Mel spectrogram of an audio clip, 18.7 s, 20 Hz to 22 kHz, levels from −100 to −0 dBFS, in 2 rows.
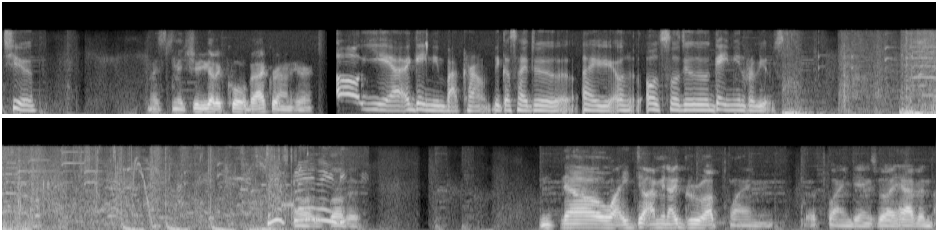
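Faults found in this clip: Background turns flat and featureless, about 4 to 7 dB quieter (level unchanged at 8.24 s), at 0.44–0.65, 0.74–1.46, 8.24–8.36, 13.01–13.67, 13.79–13.94, 14.06–14.72 and 17.18–17.33 s. Comfort noise in place of the background, likely from discontinuous transmission.

Sound cut and replaced by steady noise at 1.64–1.70 s, about 30 ms of it lost. Sound dropped by the voice detector, likely misjudged as background before comfort noise was inserted. The call path's cutoff at 8 kHz fits a 64 kbps G.722 codec.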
